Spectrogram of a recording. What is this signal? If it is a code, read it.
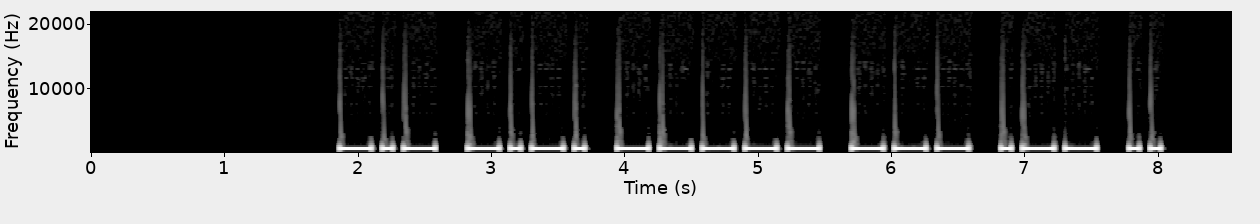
Morse code, heard as a keyed tone, about 15 wpm, 700 Hz. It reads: KC0OWI
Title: USA Call Signs - 6 Characters - Repeated 3x - 15wpm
